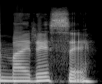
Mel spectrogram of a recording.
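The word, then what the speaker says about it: Mairesse: race is best remembered Maurice is that how you pronounce it Maurice I would say mares but mar mar yes yeah it sounds like an Italian name maresa in the Ferrari and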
